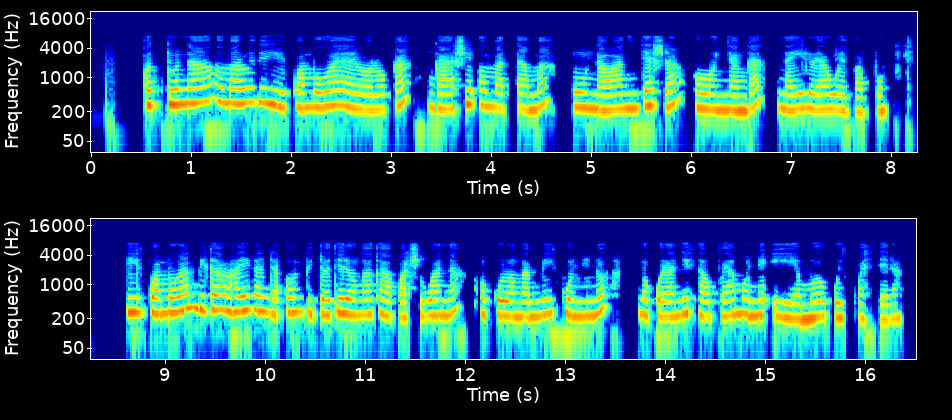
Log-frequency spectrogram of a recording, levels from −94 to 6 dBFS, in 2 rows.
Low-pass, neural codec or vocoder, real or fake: 7.2 kHz; none; real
